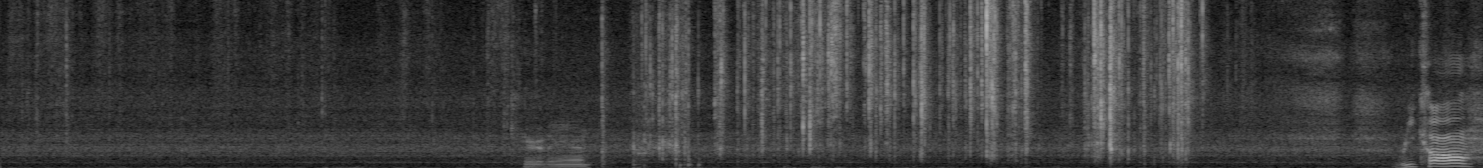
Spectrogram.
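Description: Playing cards rustle and slide against each other in hands.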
